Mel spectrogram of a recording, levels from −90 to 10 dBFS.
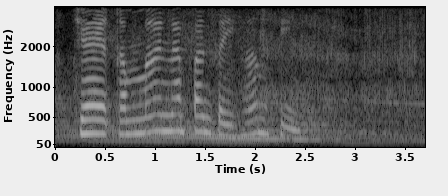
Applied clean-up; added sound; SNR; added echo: none; Fixed-wing aircraft, airplane; 10 dB; none.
